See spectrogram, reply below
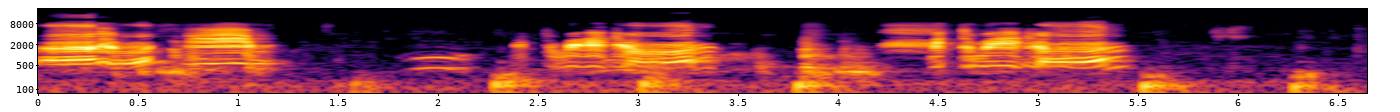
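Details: Mimicked words in Urdu, Hindi or Arabic from a talking Alexandrine parrot: loud, harmonic, speech-like syllables in quick groups, with one soft whistled note between phrases.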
